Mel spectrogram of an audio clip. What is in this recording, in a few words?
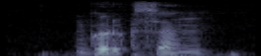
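"гырксӧн", Komi-Zyrian, male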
